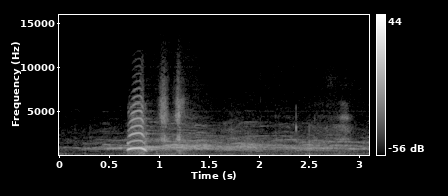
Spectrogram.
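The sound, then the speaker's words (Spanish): A single loud, nasal duck quack bursts out, brief and sharp, followed by a few fainter honking calls fading into a quiet background. “¡Hoy vengo bien pato!”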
